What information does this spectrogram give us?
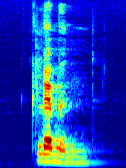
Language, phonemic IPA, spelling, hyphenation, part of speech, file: Dutch, /ˈklɛmə(n)/, klemmen, klem‧men, verb / noun, Nl-klemmen.ogg
- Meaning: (verb) 1. to clamp, to squeeze 2. to jam, to not move smoothly; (noun) plural of klem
